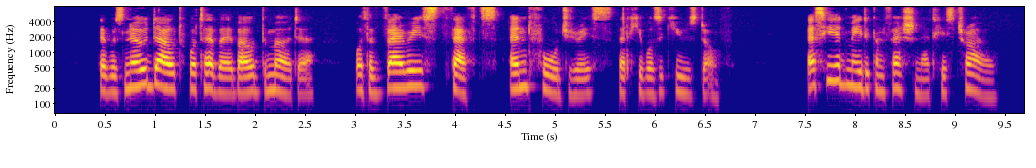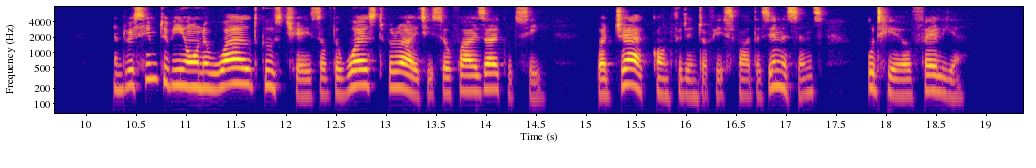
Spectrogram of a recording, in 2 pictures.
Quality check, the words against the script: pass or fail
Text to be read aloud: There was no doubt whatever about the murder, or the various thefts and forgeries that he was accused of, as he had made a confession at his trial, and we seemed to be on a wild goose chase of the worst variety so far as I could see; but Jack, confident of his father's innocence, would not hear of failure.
fail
